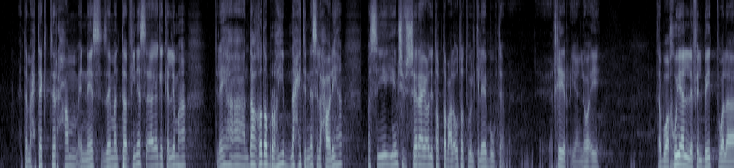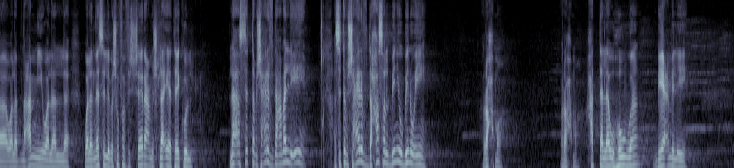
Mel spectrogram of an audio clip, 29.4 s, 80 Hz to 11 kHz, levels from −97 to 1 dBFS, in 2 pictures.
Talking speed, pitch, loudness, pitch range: 155 wpm, 150 Hz, -34 LUFS, 135-170 Hz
